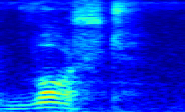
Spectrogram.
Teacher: In some dialects, especially some Southern German dialects, the St and the SP is almost always pronounced like a SHT or like a SHP.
